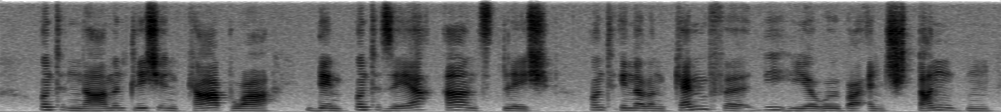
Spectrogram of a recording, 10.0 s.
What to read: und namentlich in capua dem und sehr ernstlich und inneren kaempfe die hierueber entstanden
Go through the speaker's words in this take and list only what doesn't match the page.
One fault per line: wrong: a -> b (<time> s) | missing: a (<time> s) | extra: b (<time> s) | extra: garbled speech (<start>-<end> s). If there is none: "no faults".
no faults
